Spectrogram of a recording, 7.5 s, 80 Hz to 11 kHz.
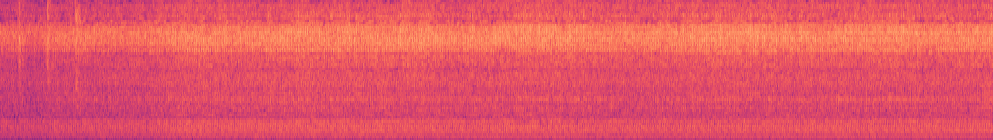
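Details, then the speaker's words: Brute Briggs & Stratton 10-gallon 125 psi air compressor after reed valve, gasket and oil change: steady high-pitched pump drone keeps running at about 125–140 psi despite turning pressure switch set screw; not shutting off; check valve suspected stuck. "it still doesn't shut off I even turned that screw Bunch all the way and uh it made no difference whatsoever so I don't know when when this thing's going to shut off you know"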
